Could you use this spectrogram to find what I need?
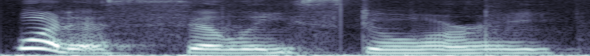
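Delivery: plain reading voice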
